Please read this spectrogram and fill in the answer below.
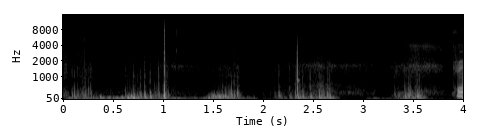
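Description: Footsteps crunching in deep fresh snow with rustling handling noise, coming in uneven bursts, and a sharp click about a second in and another a little past two seconds.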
